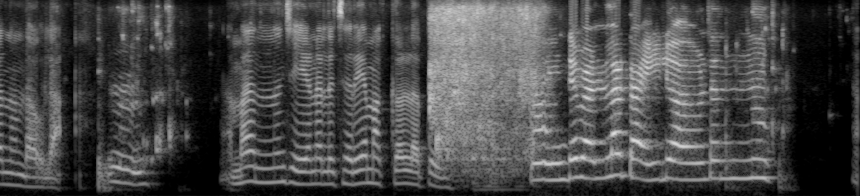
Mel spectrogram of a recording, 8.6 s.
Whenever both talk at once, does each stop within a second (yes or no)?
yes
